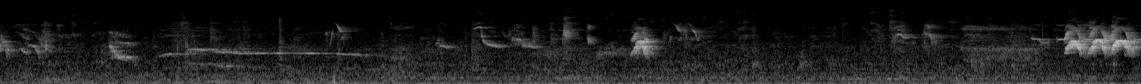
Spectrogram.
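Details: Parrots in the morning: scattered short chirps and harsh squawking bursts, with a longer steady whistled note early on and loud rough calls near the end, over a low background hum.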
